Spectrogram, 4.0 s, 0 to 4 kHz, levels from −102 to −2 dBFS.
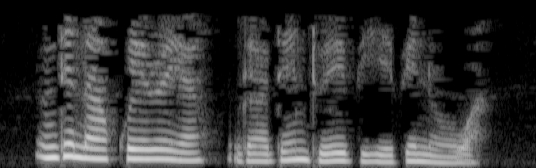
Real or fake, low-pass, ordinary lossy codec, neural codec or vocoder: real; 3.6 kHz; MP3, 16 kbps; none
